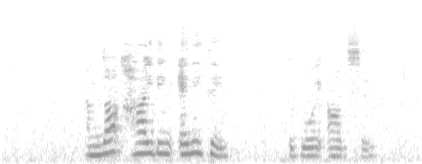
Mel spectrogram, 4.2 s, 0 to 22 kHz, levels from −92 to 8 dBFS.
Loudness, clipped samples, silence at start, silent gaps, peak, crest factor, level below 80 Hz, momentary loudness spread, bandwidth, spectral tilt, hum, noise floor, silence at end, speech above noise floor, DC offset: -56 LUFS; under 0.1%; 0.05 s; none; -38 dBFS; 20 dB; under -90 dBFS; 11 LU; 14 kHz; -3.5 dB/octave; none; -78 dBFS; 0 s; 22 dB; under 0.1%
